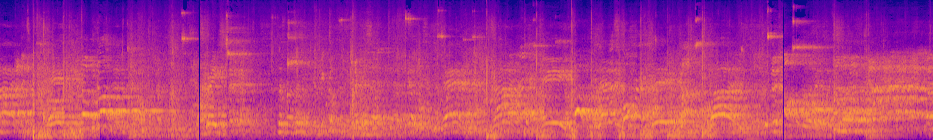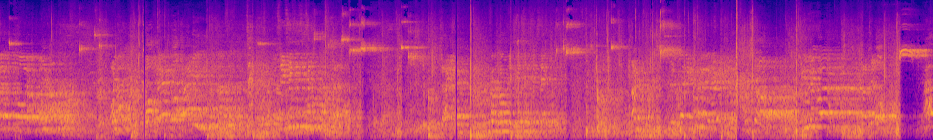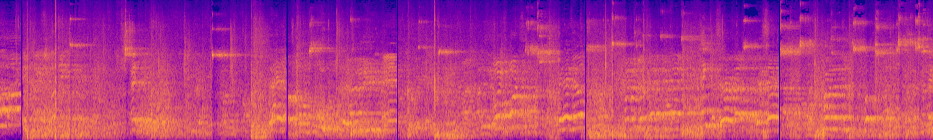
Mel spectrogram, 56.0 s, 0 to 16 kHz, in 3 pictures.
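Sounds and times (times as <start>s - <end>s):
players calling out: 0.0s - 55.9s
sneaker squeaks: 0.5s - 1.5s, 2.1s - 11.9s, 12.8s - 16.4s, 18.8s - 19.2s, 20.1s - 21.6s, 23.6s - 24.2s, 24.8s - 28.2s, 28.9s - 32.7s, 35.5s - 37.3s, 38.2s - 40.1s, 41.5s - 42.6s, 43.2s - 44.2s, 45.5s - 46.6s, 47.7s - 48.5s, 49.1s - 51.3s, 52.1s - 55.9s
ball bouncing on court floor: 0.6s - 1.6s, 9.7s - 10.0s, 26.6s - 29.2s, 30.3s - 33.8s, 34.5s - 34.8s, 49.1s - 51.2s, 53.6s - 54.5s.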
